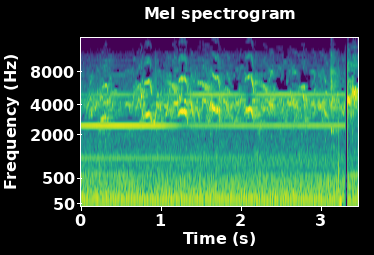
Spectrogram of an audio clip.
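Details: Ornamental chicks fresh from the first hatch of the year, January 14, 2023, peeping softly in high, brief notes, fairly scattered, with a constant mechanical hum beneath and a sharp knock near the end.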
